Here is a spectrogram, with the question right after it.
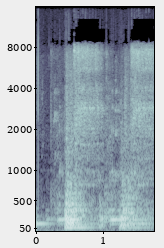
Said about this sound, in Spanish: Es una puerta, ¿qué es eso?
